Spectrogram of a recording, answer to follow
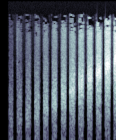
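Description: DJ remix build-up effect: a rapid train of short, chopped noise pulses, about six a second, each louder and higher-pitched than the last, leading into the song.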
